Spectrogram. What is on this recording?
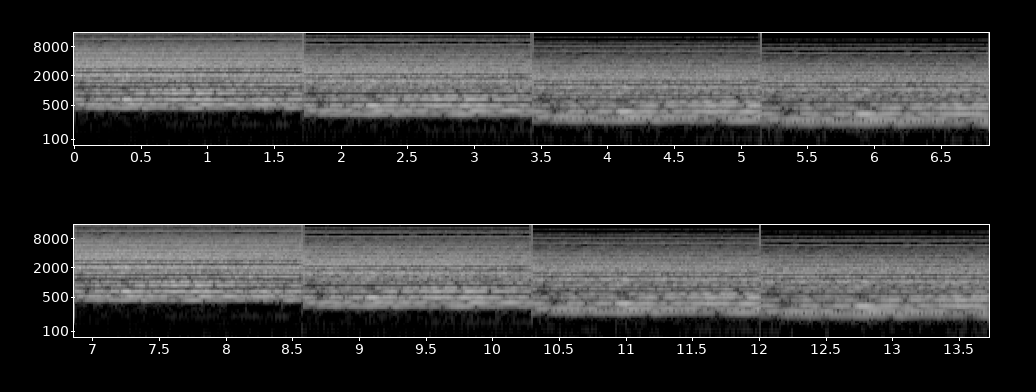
Trance Started
keybord, pad, trance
